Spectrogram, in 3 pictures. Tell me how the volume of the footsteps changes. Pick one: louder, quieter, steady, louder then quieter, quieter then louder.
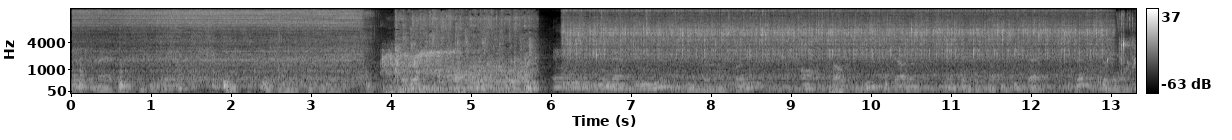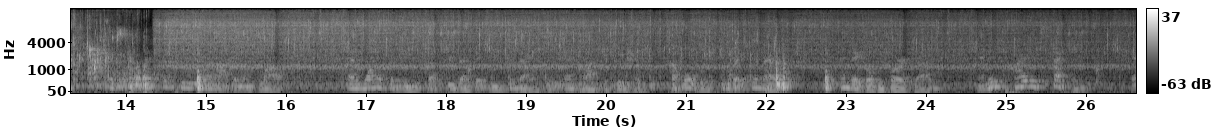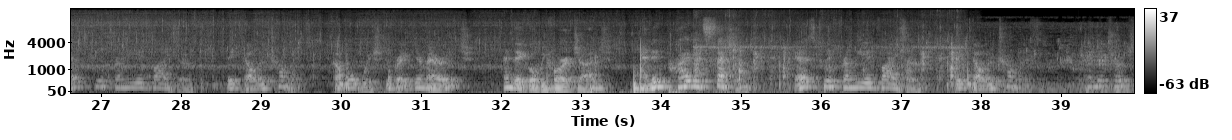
quieter then louder.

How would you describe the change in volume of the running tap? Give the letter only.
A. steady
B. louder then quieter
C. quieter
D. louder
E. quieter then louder
C.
